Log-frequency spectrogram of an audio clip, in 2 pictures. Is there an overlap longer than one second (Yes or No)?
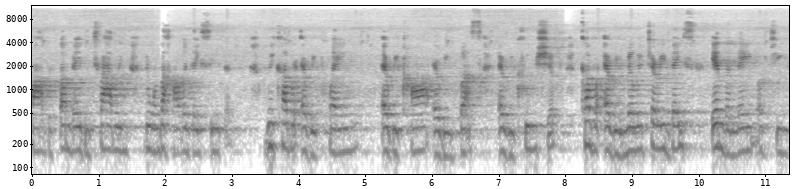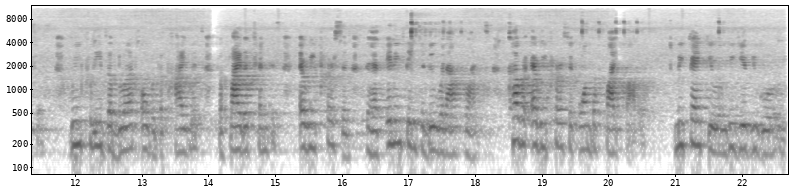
No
